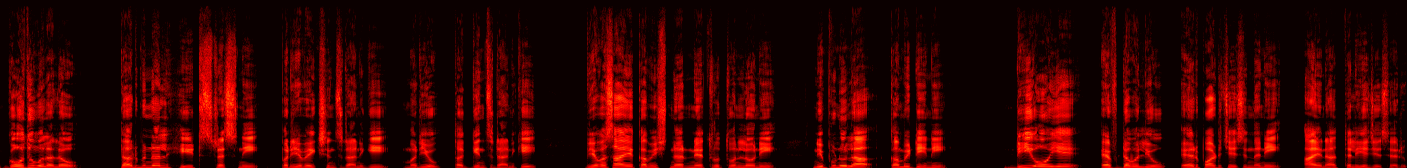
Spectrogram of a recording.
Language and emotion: Telugu, neutral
